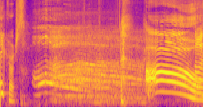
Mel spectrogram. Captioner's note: all exclaiming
